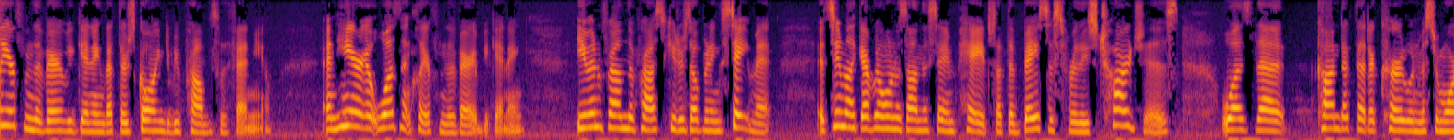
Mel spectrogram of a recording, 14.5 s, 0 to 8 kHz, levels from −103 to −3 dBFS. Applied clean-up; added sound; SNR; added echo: none; none; none; none.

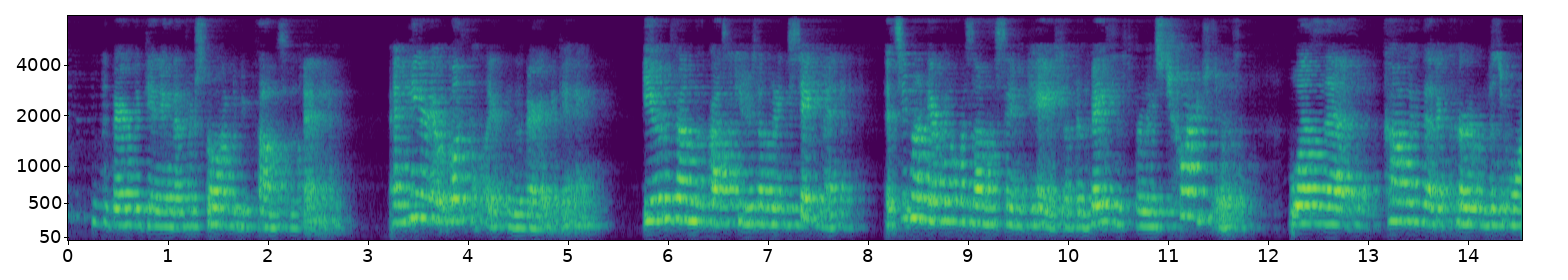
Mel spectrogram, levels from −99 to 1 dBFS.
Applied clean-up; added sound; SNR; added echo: neural mask model DeepFilterNet 3.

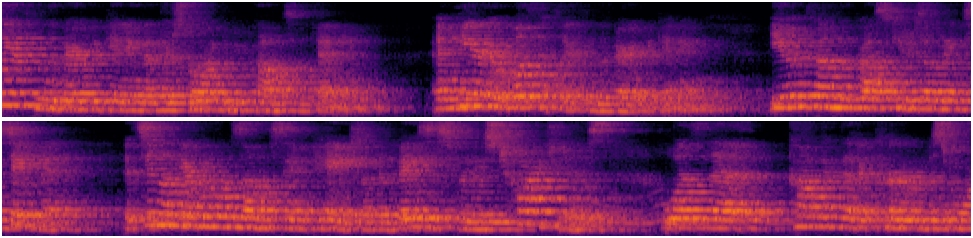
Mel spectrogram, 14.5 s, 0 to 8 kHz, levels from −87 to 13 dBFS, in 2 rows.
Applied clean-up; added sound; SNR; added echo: neural separator model SepFormer DNS4.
